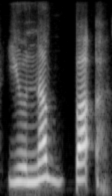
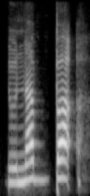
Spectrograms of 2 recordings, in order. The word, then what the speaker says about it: ينبأ: ينبأ This alif with the sukoon means we have to make a jerk sound. Yunabba. ينبأ Yunabba.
